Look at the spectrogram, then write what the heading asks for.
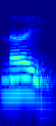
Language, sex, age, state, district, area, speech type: Bodo, male, 60+, Assam, Chirang, urban, read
